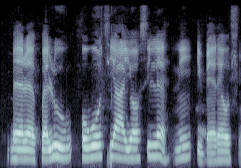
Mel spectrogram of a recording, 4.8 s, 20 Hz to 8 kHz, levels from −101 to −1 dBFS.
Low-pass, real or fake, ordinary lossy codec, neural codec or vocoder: 7.2 kHz; real; MP3, 48 kbps; none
